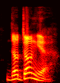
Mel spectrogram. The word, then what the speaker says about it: Dordogne: In other news, I can't ever pronounce the name of this game, but the development team Dordogne. Help me out. Dordogne.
